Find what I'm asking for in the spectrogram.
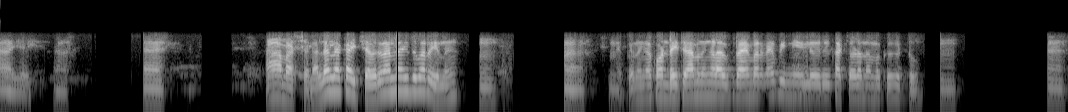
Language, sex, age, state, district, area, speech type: Malayalam, female, 45-60, Kerala, Kasaragod, rural, conversation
